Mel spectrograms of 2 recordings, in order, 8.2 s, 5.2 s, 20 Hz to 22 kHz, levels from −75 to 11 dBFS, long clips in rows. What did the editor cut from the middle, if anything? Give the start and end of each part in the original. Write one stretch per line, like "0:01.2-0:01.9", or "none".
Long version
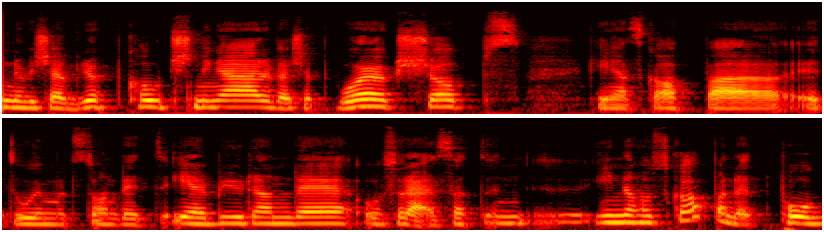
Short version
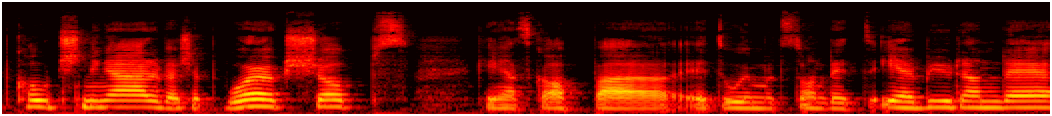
none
